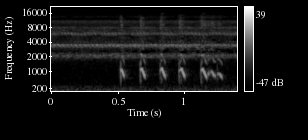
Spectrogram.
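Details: Toad calling at night during rain in a garden: a quick run of five short, mid-pitched notes, each sliding slightly downward, ending in a brief double note, over a steady high insect-like hum.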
